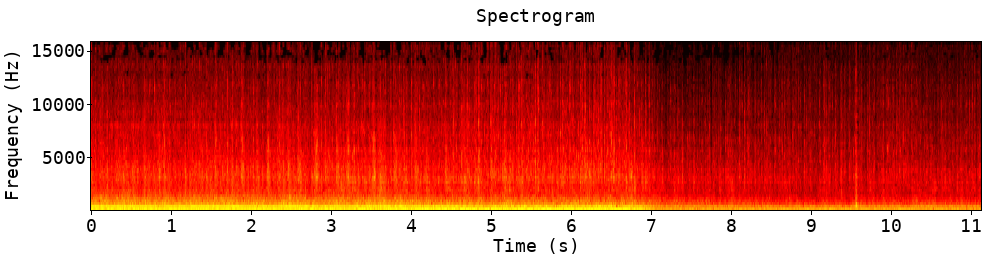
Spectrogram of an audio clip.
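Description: Porsche 917's air-cooled flat-twelve racing engine running steadily at idle. About seven seconds in, the sound drops to a quieter, steady idle.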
